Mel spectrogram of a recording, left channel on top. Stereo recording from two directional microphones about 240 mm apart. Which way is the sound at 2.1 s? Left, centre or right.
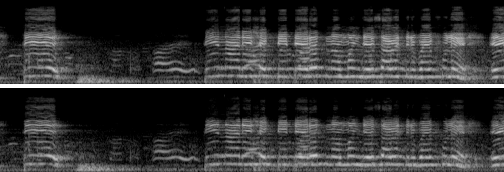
Centre.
